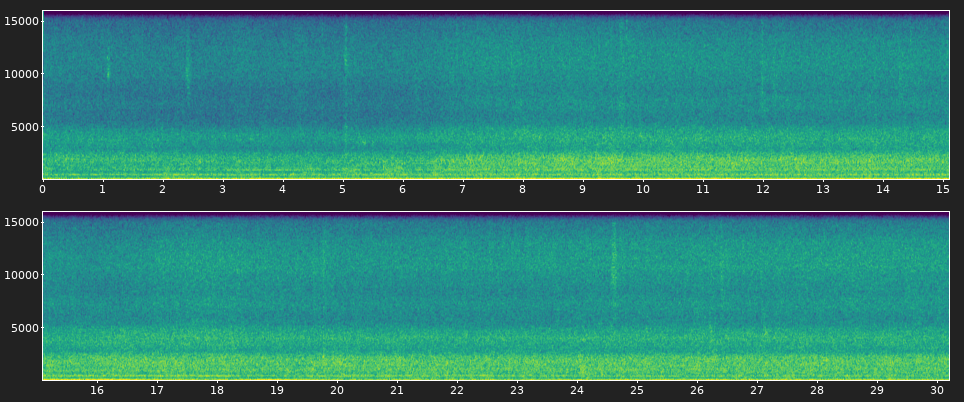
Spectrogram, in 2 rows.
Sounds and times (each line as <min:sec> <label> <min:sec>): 0:00.0 inside the Trains 0:30.2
